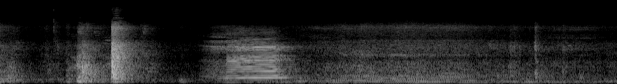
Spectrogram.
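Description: A cow moos once, a pitched call of under a second about two seconds in, then keeps lowing more quietly and low-pitched. Just before the moo come two sharp knocks, the second one the loudest sound.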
